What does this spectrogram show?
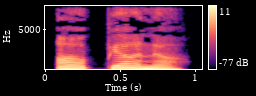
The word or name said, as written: ಆಪ್ಯಾನ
